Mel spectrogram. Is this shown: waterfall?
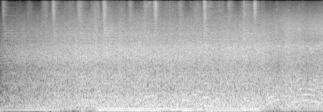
yes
